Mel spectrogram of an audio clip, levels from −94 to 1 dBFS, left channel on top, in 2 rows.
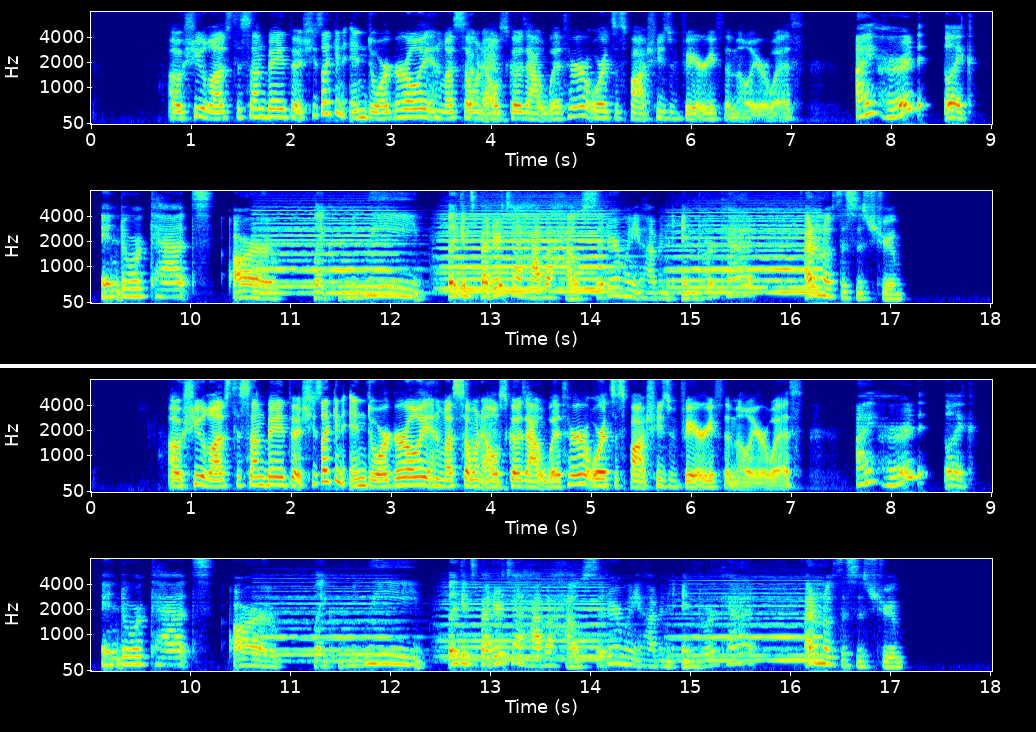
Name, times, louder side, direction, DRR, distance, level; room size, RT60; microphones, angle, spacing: voice 1, 0.8-7.0, right 6 dB, 50° right, 0.3 m, -25 dB
voice 2, 3.8-4.1 7.6-8.7 9.1-10.0 10.4-10.9 11.2-12.3 12.6-15.6 16.1-17.1, left 4 dB, 85° left, 0.7 m, -29 dB
sound 1, 10.6-14.4 14.7-16.3, left 8 dB, 70° left, 0.3 m, -33 dB
2.2 x 2.1 x 2.7 m
head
